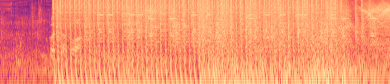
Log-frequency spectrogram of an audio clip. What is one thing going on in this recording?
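A gun fires rapidly in bursts.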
